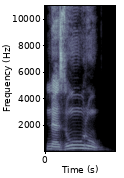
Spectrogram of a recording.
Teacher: Then I want you to remember to lengthen the sound of u.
